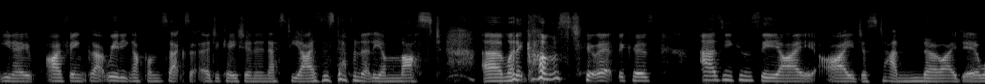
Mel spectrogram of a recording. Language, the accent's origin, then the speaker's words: English; France; moved away; I grew up in France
